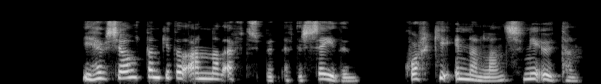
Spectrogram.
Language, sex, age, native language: Icelandic, female, 30-39, Icelandic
